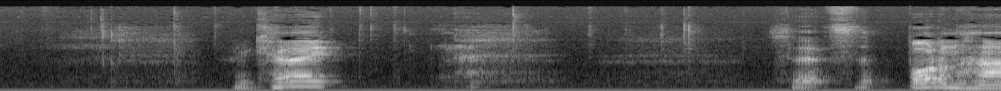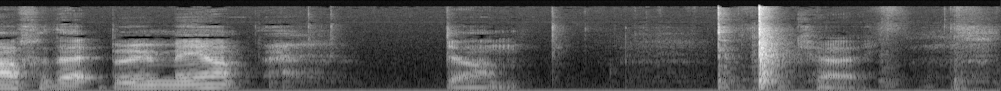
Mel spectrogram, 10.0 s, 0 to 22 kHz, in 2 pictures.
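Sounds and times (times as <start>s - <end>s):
faint breath: 0.2s - 1.0s, 2.2s - 3.8s, 8.1s - 8.6s.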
